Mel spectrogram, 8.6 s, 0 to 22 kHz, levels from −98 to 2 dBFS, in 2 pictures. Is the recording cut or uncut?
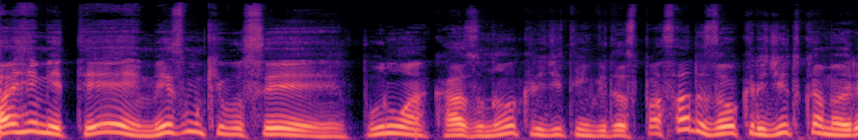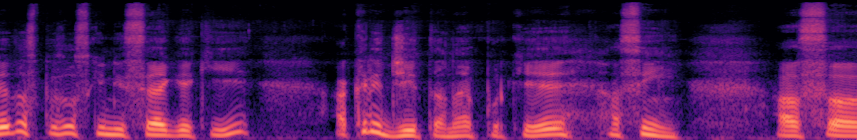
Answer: uncut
